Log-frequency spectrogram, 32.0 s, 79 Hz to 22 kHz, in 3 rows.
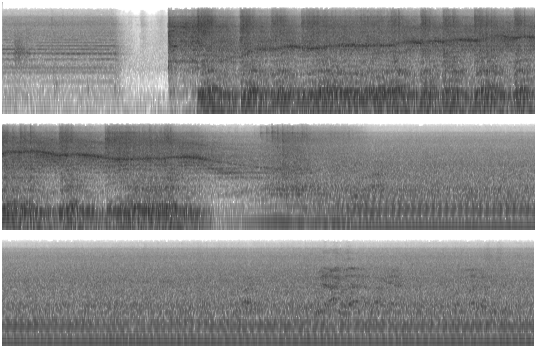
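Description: Turbocharged Dodge Neon SRT-4's four-cylinder engine on a chassis dyno, starting a few seconds in and revving up and down for about ten seconds, then settling to a steady idle.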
